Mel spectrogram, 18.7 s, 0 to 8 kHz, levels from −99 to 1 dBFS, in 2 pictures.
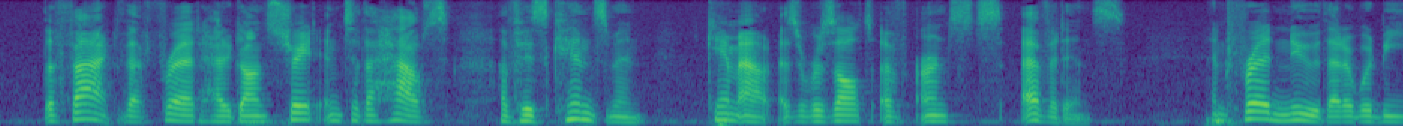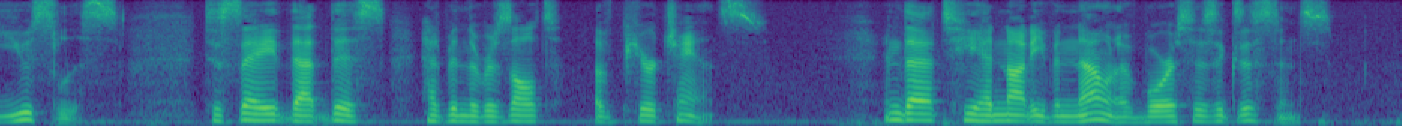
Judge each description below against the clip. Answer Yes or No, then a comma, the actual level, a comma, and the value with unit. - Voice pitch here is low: Yes, low, 130 Hz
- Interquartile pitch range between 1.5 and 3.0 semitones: Yes, narrow, 2.4 semitones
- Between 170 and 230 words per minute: No, average, 160 wpm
